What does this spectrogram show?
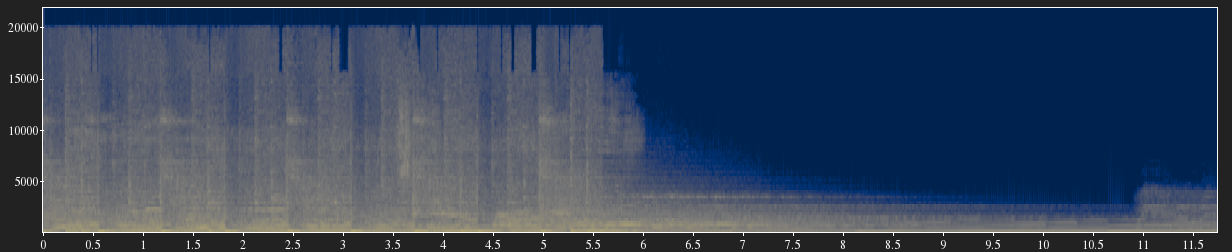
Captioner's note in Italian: Applauso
